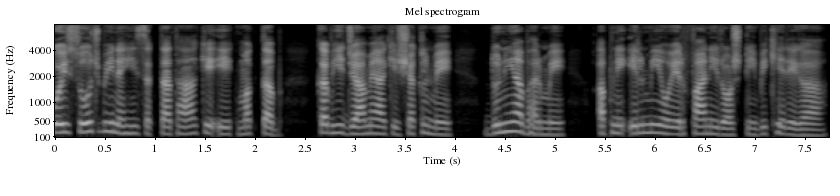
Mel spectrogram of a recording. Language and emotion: Urdu, neutral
